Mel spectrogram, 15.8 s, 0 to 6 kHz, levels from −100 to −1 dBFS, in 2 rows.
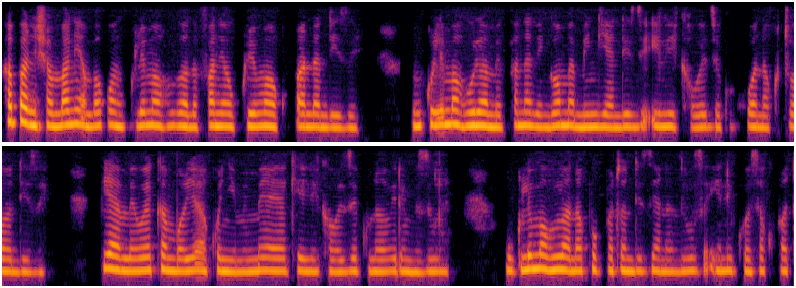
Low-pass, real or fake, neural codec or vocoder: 5.4 kHz; fake; codec, 24 kHz, 0.9 kbps, WavTokenizer, medium speech release version 2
